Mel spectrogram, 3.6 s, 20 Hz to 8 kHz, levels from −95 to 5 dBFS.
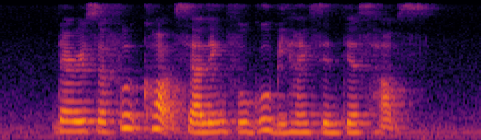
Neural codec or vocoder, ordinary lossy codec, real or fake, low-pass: none; none; real; 7.2 kHz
